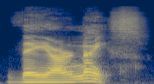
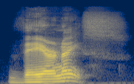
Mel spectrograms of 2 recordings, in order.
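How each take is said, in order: First: It is said slowly. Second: It is said fast.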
